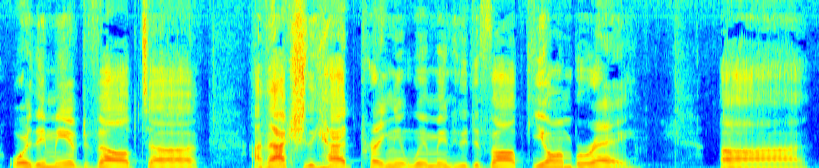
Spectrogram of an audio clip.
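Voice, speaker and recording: An American man, an attorney guest on a radio interview, explaining things in plain terms with halting self-corrections. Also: medium pitch, clean tone.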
